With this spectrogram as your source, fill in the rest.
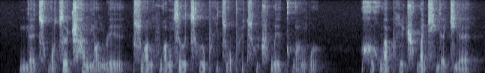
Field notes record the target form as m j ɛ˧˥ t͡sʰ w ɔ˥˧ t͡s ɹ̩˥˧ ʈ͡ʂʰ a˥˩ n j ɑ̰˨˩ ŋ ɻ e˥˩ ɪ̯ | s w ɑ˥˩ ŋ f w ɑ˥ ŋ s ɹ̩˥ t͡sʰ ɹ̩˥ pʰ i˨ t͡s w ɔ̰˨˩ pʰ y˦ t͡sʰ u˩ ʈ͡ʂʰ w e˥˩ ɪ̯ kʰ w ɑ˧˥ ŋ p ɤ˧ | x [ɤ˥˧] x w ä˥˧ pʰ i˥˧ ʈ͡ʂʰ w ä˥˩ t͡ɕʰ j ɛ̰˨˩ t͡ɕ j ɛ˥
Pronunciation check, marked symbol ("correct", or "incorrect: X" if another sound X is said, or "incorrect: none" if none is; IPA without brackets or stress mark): correct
